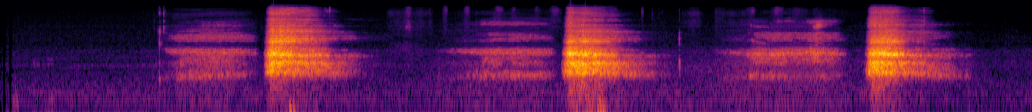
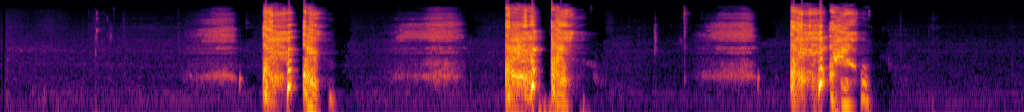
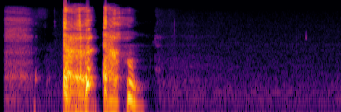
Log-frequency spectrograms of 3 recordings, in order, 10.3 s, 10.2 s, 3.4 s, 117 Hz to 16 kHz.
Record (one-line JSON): {"exhalation_length": "10.3 s", "exhalation_amplitude": 30172, "exhalation_signal_mean_std_ratio": 0.33, "three_cough_length": "10.2 s", "three_cough_amplitude": 32768, "three_cough_signal_mean_std_ratio": 0.31, "cough_length": "3.4 s", "cough_amplitude": 32768, "cough_signal_mean_std_ratio": 0.29, "survey_phase": "beta (2021-08-13 to 2022-03-07)", "age": "45-64", "gender": "Female", "wearing_mask": "Yes", "symptom_cough_any": true, "symptom_runny_or_blocked_nose": true, "symptom_fatigue": true, "symptom_headache": true, "symptom_change_to_sense_of_smell_or_taste": true, "symptom_loss_of_taste": true, "symptom_onset": "4 days", "smoker_status": "Never smoked", "respiratory_condition_asthma": false, "respiratory_condition_other": false, "recruitment_source": "Test and Trace", "submission_delay": "1 day", "covid_test_result": "Positive", "covid_test_method": "ePCR"}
